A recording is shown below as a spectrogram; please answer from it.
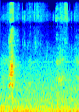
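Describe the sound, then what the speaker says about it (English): A single short dog bark or yip rings out in a garden, moderately near, over a steady low background hum. "Any noises you hear behind could be dogs, because the dog's in the garden with me."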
